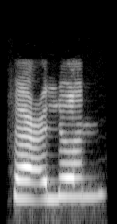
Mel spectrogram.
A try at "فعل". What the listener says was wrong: يعني هي تحسب أنها لما تعلي فهي كده نبرت على اللام، وهذا خطأ. النبر لا علاقة له بعلو الصوت وانخفاضه.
